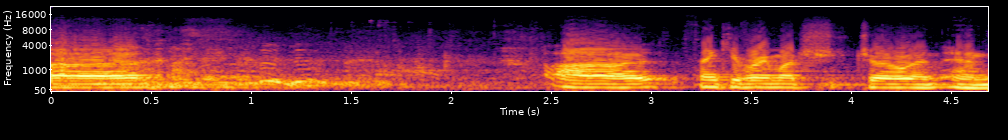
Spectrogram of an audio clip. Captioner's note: laugh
